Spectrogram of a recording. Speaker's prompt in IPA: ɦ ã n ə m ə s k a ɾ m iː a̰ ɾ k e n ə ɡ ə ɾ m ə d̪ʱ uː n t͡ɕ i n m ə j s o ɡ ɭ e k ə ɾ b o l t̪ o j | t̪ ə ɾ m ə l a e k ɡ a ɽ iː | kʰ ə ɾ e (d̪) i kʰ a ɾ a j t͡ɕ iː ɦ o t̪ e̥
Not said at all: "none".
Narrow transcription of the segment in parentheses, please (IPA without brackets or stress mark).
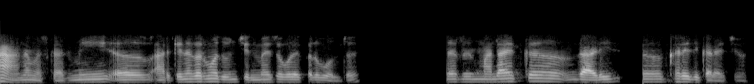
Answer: d̪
